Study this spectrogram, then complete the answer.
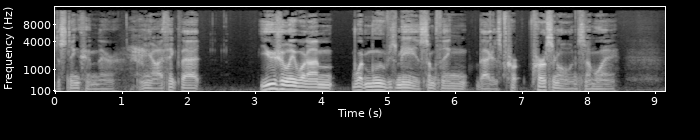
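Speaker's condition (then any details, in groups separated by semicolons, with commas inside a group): Cleft palate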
